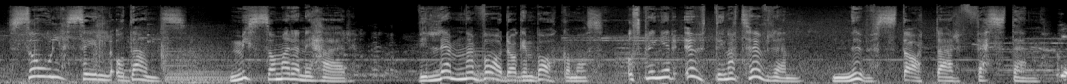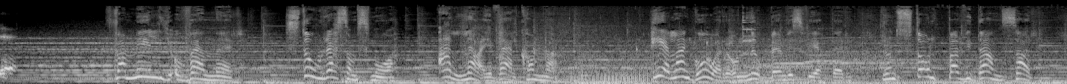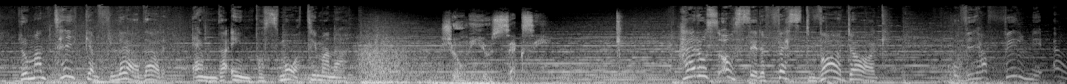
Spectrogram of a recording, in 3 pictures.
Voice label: Swedish

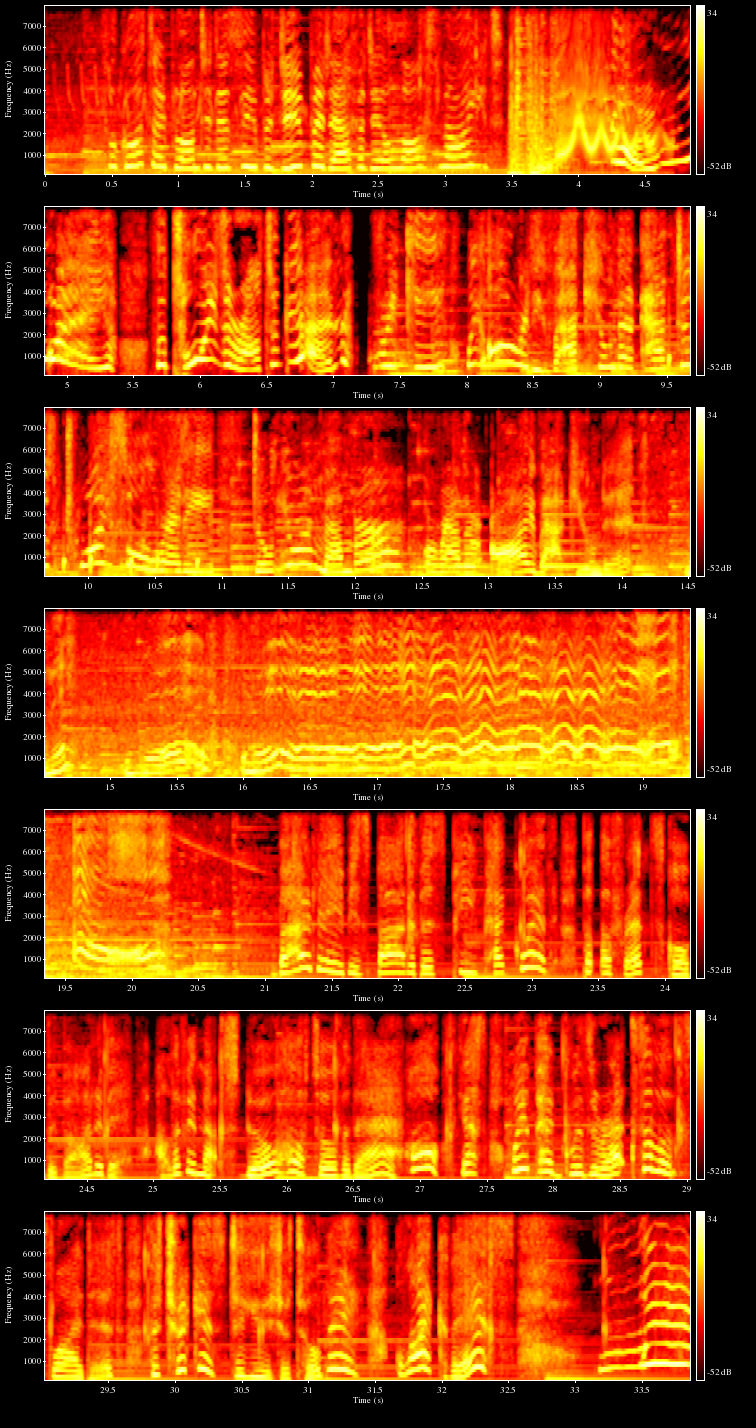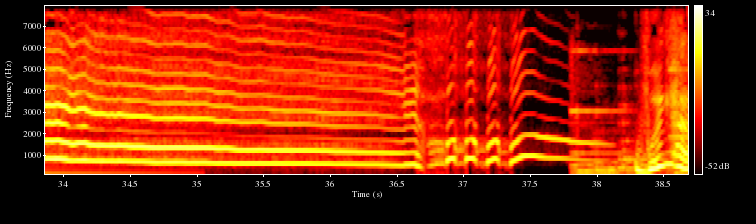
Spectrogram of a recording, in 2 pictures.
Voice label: Animation

